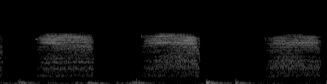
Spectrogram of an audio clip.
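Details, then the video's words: Three long, rough, hissing screeches from barn owl chicks, a brood of five in the nest, late August 2021, each lasting about half a second with brief pauses. "Chouettes effraies en direct - Płomykówki - Obecnie w gnieździe 5 piskląt"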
